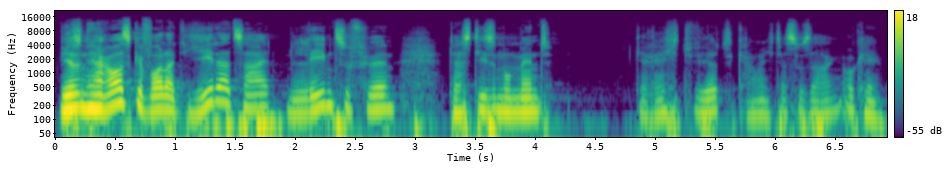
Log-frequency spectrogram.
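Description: German guy preaching, mellow warm voice, goes loud then hushed, talks right at you. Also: on the high side, moderate pace. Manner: earnest, swings between emphatic and hushed; addresses listener directly, reads scripture aloud. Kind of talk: sermon.

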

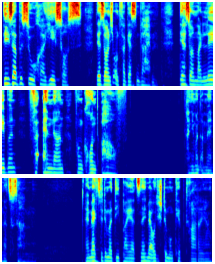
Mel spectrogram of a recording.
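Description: A man's voice: mid-range voice, moderate pace, a little mellow, dry recording. A man preaching a sermon with emphatic, colloquial storytelling.

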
